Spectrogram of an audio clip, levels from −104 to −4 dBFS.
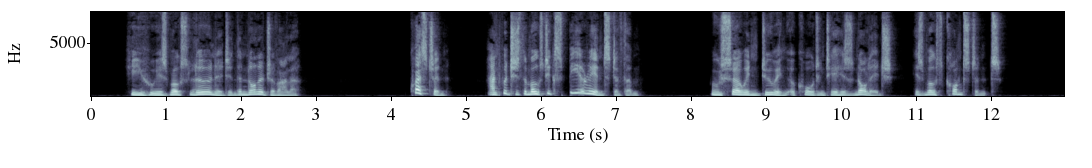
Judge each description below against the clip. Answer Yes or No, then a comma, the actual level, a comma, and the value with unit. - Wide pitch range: Yes, wide, 6.7 semitones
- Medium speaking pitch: Yes, medium, 150 Hz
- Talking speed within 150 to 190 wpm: No, slow, 135 wpm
